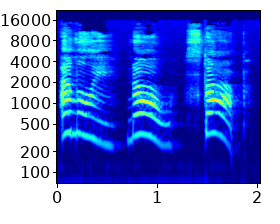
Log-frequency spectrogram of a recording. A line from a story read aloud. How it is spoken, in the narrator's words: a loud male voice yelling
